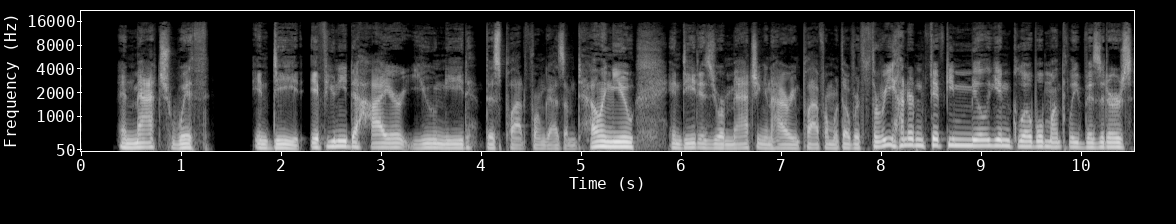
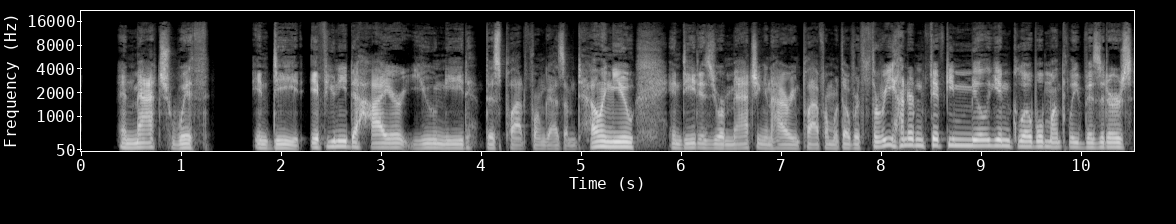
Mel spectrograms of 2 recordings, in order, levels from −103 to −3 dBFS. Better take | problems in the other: first | thin; somewhat; fading below 800 Hz

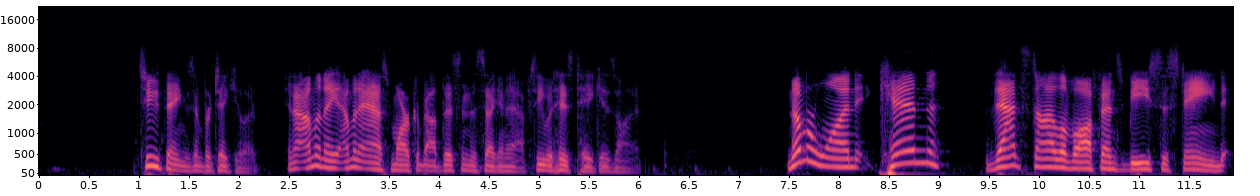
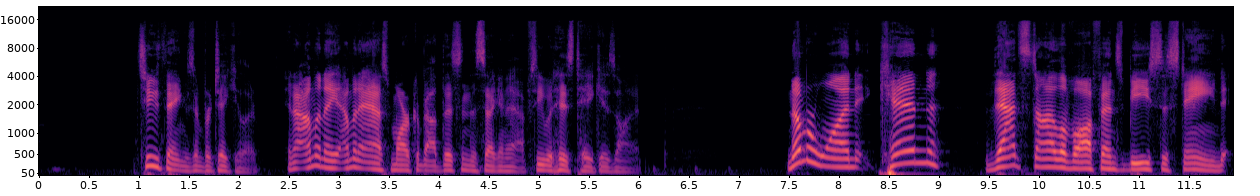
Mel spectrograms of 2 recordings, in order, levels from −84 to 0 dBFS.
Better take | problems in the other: second | muffled; slightly; fading above 4 kHz

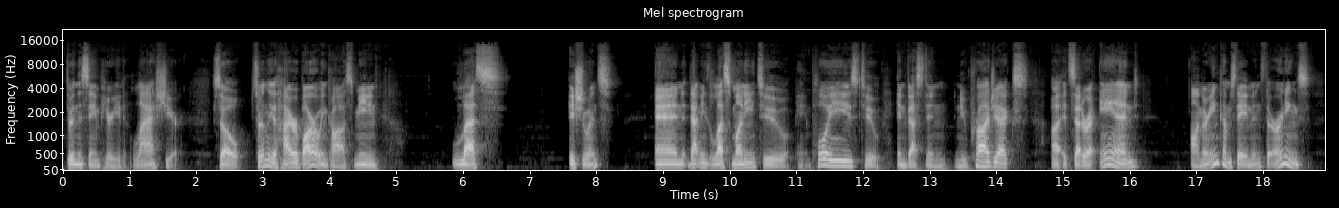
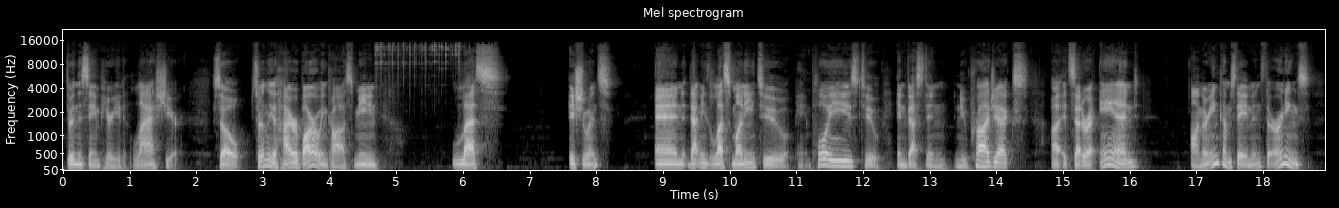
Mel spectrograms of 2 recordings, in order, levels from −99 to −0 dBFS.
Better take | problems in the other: first | jangling keys; faint; from 4.5 to 6 s; peak 20 dB below the speech

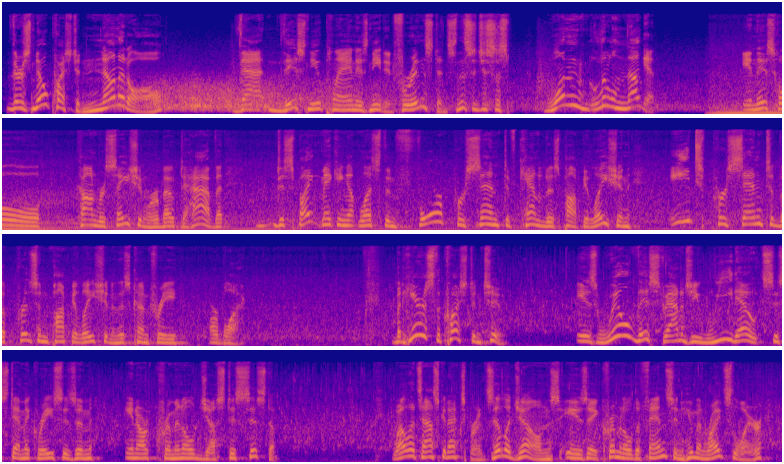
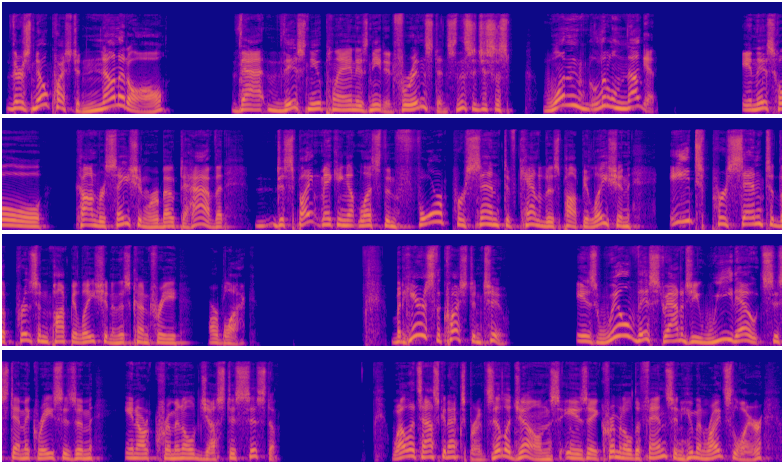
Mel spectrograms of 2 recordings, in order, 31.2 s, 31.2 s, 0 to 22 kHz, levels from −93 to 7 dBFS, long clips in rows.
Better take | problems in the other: second | rain or running water; noticeable; throughout; 15 dB below the speech

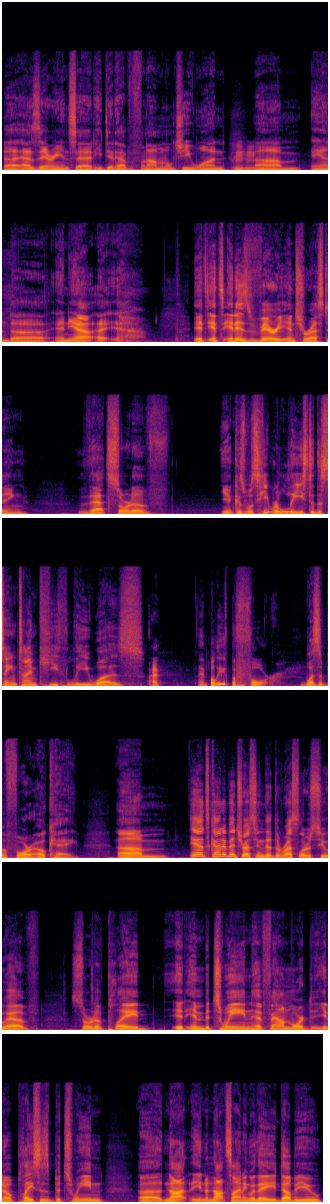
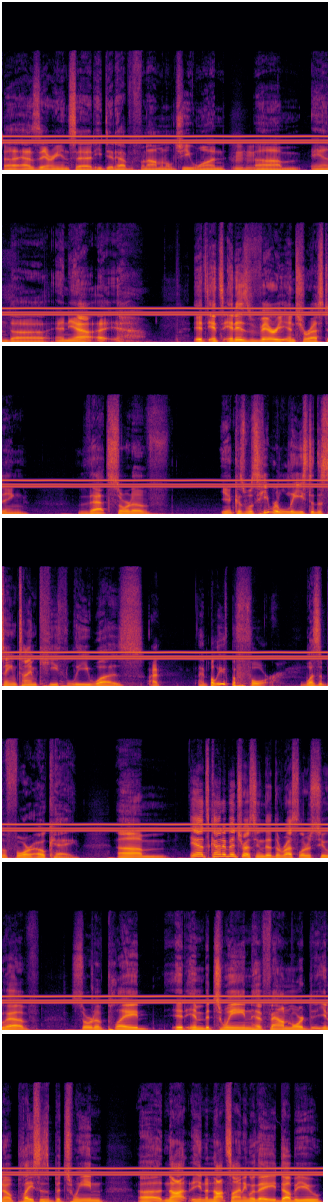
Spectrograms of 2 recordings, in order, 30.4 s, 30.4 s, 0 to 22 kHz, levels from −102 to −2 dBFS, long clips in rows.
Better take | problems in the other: first | high-pitched whine; loud; throughout; 4.5 kHz, 6 dB below the speech

